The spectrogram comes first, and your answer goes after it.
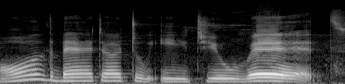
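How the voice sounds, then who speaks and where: Putting on a growling character voice, a man talks very slowly at a fairly high pitch with ordinary pitch variation. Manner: growling, menacing.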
